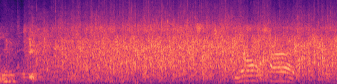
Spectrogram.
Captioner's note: applauding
